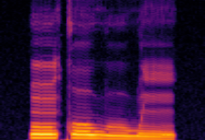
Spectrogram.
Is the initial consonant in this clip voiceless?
yes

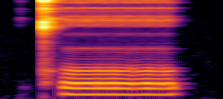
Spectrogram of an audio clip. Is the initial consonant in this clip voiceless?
yes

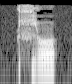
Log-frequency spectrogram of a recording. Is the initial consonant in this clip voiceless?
yes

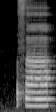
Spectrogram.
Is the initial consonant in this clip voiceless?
yes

